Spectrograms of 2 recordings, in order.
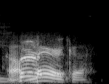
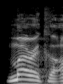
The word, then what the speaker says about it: America: Now, on the song, there's a song called Marika. I want to actually... – America. – Oh, I'm sorry. How do you pronounce it? I'm sorry. America. Okay. America. My bad. America. – See, you ain't redneck enough, son. You gotta I see. – America. – America. Okay. Got it.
